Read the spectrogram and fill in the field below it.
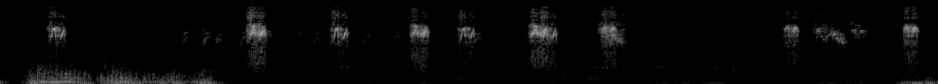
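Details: Nestling sparrows in Pakistan, fed insects by their mother, give sharp high chirps in short bursts, some doubled, after an opening of low rustling and thumping noise; a faint thin tone runs midway.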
